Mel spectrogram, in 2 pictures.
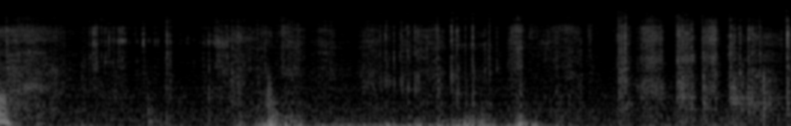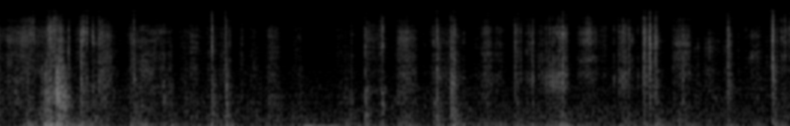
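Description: Small craft scissors snipping through printer paper in short, irregular cuts around a printed flower, with the paper sheet rustling and a few soft bumps as it is handled.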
